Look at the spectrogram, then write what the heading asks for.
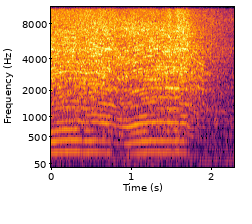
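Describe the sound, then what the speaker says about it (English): Chainsaw in the video game Satisfactory, a close, loud motor whine with a steady pitch that wavers slightly up and down, continuous for the whole brief burst before tapering. "I need to take chainsaw into hand."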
